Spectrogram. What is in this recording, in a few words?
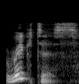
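"rictus", British English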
